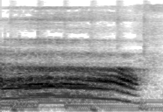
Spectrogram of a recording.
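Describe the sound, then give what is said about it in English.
A single loud, drawn-out wild cry, a steady strained voiced wail held for over a second before its pitch sags downward and it breaks off abruptly. “Something of a wild cry.”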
